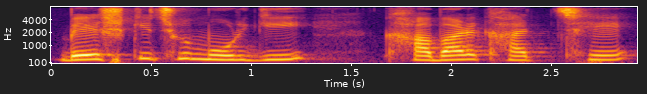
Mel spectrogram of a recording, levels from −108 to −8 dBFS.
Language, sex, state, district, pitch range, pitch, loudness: Bengali, female, West Bengal, Cooch Behar, 225-265 Hz, 235 Hz, -17 LUFS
